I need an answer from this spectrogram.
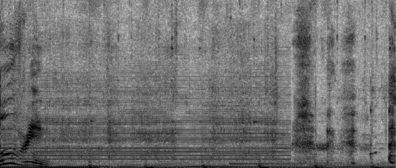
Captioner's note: shaver buzzes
